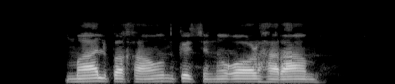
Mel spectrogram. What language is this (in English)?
Yidgha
